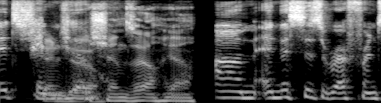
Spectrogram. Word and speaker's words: Shenzhou: Shenzhou, yeah.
